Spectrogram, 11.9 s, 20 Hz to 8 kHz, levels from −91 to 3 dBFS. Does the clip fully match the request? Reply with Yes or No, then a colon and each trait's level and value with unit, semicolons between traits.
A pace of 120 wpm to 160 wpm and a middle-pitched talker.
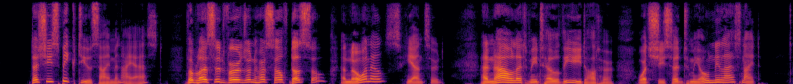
No: average, 175 wpm; medium, 180 Hz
